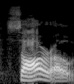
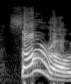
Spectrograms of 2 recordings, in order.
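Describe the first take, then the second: First: It is said in a lower, subdued tone. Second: It is said in a higher, brighter tone. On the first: The speaker calls it right. "좀 이렇게 정적으로 sorrow 이렇게 한 톤 낮춰서" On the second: The speaker calls it wrong. "sorrow 이렇게 읽을 수는 없잖아요"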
